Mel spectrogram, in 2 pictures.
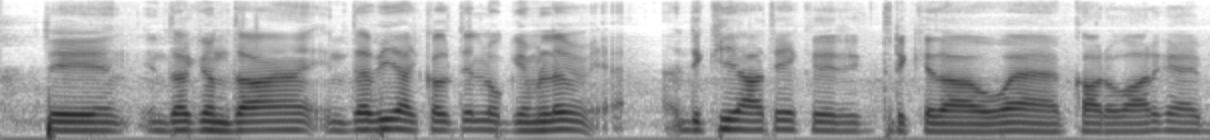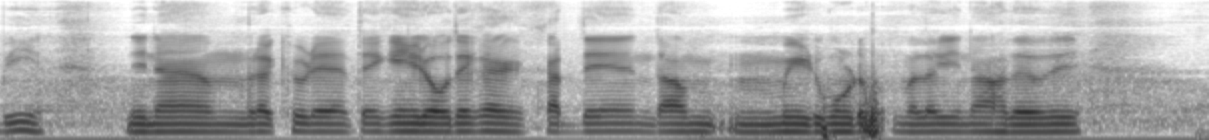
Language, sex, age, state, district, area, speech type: Dogri, male, 18-30, Jammu and Kashmir, Jammu, rural, spontaneous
